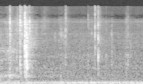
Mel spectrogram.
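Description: Faint handling sounds of thin plastic film and wooden craft sticks: a little rustle near the start, then a couple of small ticks past the middle.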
